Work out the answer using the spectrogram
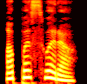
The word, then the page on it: ಅಪಸ್ವರ: apasvara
